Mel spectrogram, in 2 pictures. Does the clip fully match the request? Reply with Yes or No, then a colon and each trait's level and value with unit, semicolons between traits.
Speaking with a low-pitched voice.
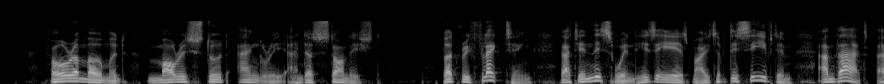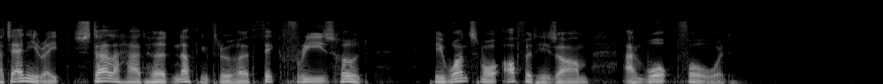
Yes: low, 100 Hz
